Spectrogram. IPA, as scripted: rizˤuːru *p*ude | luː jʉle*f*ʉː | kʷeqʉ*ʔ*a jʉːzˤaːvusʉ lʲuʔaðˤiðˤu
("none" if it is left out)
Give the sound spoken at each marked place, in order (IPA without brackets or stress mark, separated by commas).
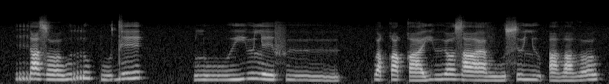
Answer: p, f, q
